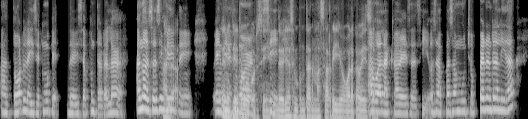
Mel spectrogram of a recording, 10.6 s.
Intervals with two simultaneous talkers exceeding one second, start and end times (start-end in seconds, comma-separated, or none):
4.3-5.6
